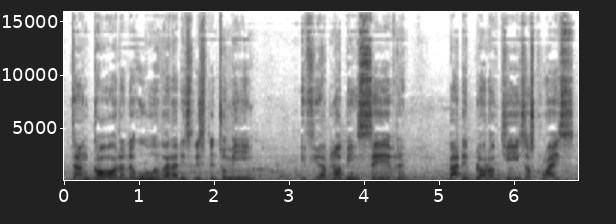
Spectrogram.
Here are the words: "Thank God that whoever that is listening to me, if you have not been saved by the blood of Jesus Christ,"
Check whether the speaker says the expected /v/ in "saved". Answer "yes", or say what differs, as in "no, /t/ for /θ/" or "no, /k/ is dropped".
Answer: yes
